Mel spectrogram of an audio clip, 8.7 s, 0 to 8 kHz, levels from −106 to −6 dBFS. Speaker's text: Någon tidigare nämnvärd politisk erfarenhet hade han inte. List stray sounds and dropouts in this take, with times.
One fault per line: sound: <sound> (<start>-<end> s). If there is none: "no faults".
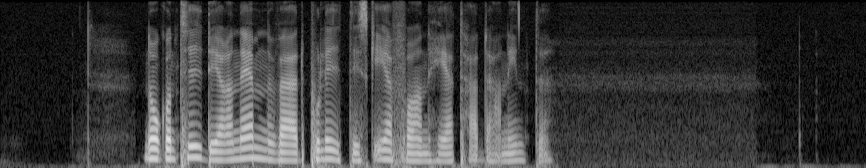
no faults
